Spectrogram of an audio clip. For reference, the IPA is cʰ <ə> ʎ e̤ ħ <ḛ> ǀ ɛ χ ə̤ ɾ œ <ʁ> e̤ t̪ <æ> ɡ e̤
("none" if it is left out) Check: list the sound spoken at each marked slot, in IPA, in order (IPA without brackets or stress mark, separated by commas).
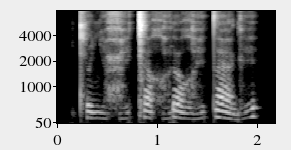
ə, e̤, ʁ, æ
